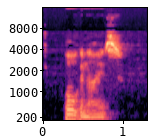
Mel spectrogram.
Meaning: 1. To arrange in working order 2. To constitute in parts, each having a special function, act, office, or relation; to systematize
- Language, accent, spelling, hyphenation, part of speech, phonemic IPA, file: English, Southern England, organize, or‧gan‧ize, verb, /ˈɔːɡənaɪz/, LL-Q1860 (eng)-organize.wav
